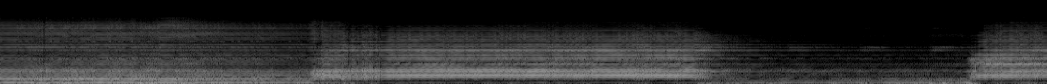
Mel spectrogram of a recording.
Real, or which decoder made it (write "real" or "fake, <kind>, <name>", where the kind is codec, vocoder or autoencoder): fake, vocoder, WaveNeXt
